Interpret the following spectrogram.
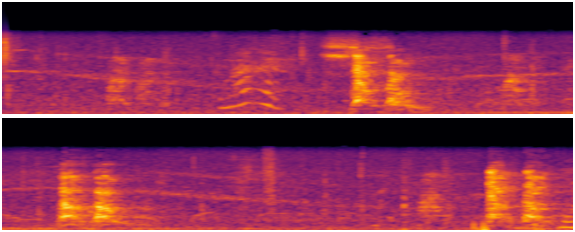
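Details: Peppie the pet dog, scared of a little cat, barks in short bursts of two or three amid a person talking.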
